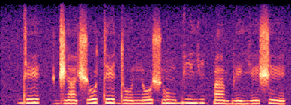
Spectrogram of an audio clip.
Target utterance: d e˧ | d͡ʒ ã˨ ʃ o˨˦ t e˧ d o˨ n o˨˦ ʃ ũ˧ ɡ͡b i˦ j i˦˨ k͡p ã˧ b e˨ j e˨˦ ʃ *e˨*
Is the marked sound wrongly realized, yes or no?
yes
